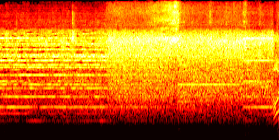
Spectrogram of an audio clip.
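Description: Trailer soundtrack: a held musical chord that gives way, about a second and a half in, to a loud, steady hiss-like rushing noise.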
